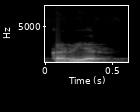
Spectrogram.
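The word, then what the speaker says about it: career: देखिए इसको कैरियर मत बोला कीजिए, कैरियर तो वो होता है जिस पर कोई सामान रख के ले जाया जाता है, लेकिन जो भविष्य की बात होती है तो उसको पढ़ते हैं करियर, उसका प्रोनाउंसिएशन करियर होता है।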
